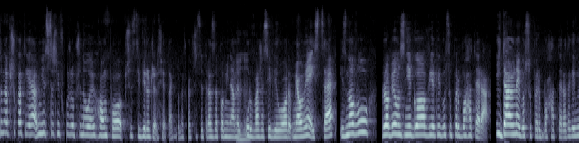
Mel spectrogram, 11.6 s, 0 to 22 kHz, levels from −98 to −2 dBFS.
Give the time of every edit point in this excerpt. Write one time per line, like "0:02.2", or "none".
0:06.7
0:09.8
